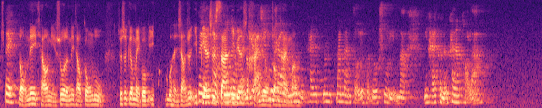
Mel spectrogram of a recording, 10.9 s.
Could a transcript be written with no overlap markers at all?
No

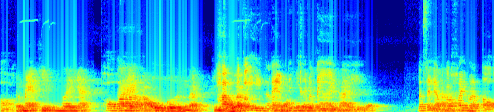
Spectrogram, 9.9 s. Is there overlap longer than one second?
Yes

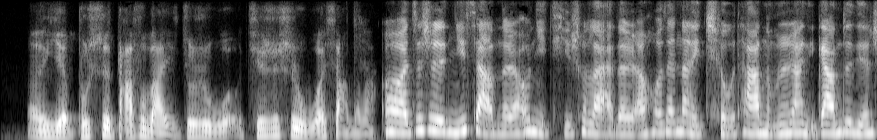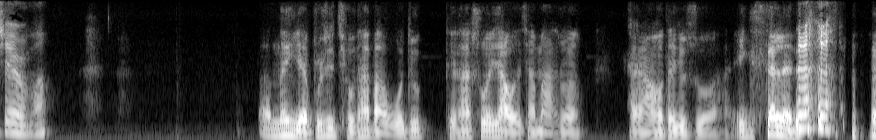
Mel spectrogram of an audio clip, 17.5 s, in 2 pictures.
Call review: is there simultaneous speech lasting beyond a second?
No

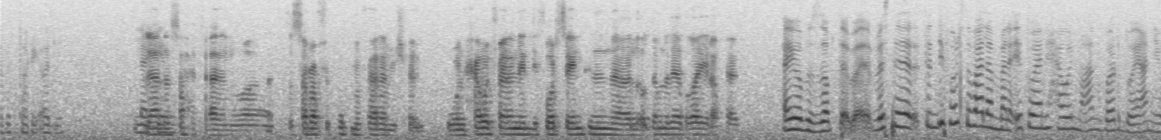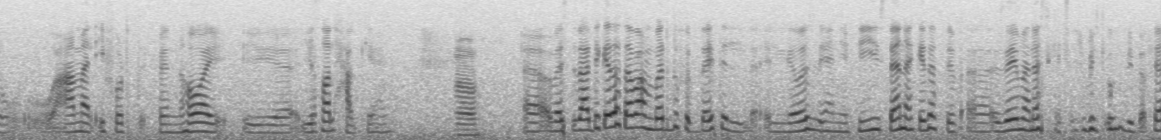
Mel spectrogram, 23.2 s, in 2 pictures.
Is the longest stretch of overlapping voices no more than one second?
Yes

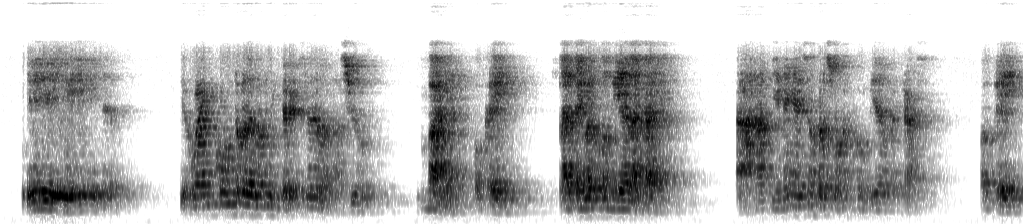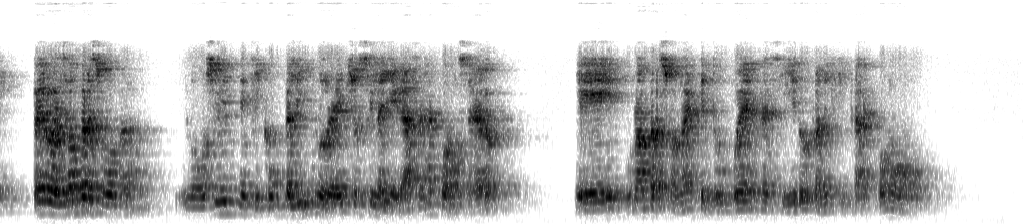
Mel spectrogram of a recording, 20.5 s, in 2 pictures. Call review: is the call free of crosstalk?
Yes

